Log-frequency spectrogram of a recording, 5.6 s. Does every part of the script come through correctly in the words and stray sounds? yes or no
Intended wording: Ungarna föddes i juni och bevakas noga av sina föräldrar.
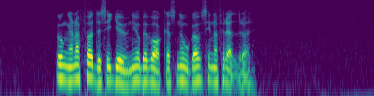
yes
